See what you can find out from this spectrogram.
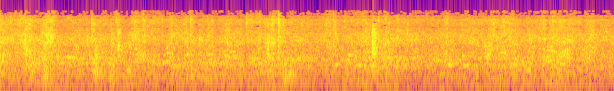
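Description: A printer runs steadily, giving off a continuous mechanical whir with faint ticking and a few sharper clicks. It is moderately loud and close, and there is no clear talking.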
